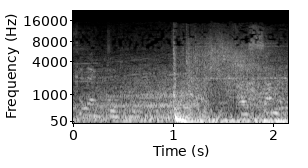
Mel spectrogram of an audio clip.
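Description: A game's crystal explodes with a loud blast.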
